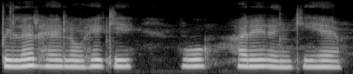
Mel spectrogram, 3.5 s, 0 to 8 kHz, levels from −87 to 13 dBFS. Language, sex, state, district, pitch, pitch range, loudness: Hindi, female, Jharkhand, Ranchi, 220 Hz, 210-225 Hz, -17 LUFS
